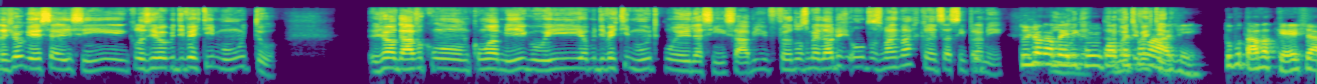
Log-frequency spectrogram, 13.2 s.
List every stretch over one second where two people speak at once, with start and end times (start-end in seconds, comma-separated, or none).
10.5-11.8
